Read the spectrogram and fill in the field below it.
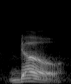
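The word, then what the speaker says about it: dough: need do do do d-o-u-g-h all those letters forget it do right sometimes when we're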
